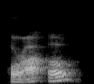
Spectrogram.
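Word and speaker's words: ὁράω: Then horao, remember that rough breathing mark to pronounce that.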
